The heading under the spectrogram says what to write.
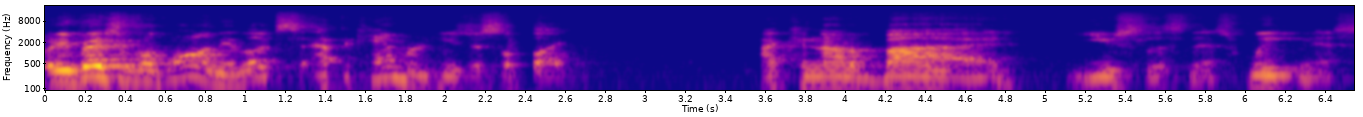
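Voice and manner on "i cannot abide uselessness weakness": put-on Southern accent, slower pace. Quoting a man who breaks the fourth wall, imitating a Southern accent. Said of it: "he has a good Southern accent".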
